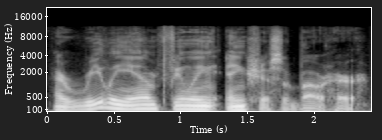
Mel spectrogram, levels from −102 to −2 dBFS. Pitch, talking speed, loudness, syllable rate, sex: 100 Hz, 175 wpm, -17 LUFS, 4.9 syllables/s, male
